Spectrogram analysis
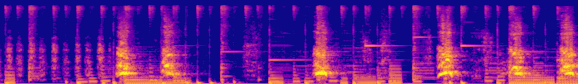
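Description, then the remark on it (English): A big dog barks loudly, several sharp barks in uneven bursts, some in quick pairs, with faint background tones underneath and no one speaking. “Who is barking?”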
